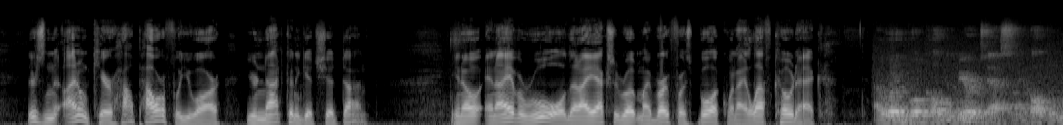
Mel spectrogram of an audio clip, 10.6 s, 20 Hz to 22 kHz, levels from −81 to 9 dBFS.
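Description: At 8.73 s the close microphone likely drops out, a switch to a distant microphone: the speech abruptly turns roomy and hollow, about 5 dB quieter and noisier, to the end.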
